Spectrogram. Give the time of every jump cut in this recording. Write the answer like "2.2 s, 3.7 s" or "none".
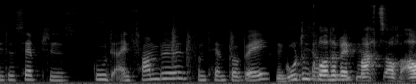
2.7 s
